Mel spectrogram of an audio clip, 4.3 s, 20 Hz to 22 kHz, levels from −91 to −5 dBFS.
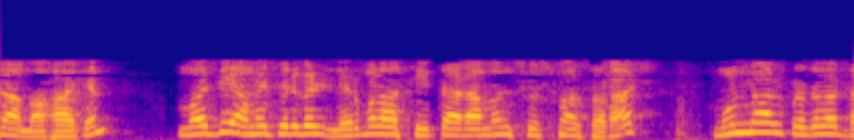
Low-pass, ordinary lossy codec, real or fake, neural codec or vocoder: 3.6 kHz; MP3, 24 kbps; fake; codec, 16 kHz, 16 kbps, FreqCodec, smaller model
